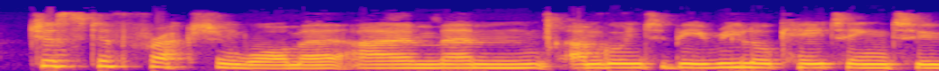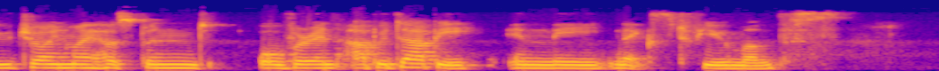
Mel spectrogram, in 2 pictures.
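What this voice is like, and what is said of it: Northeast English accent. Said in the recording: “you're from the northeast of England... Hence the accent.”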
